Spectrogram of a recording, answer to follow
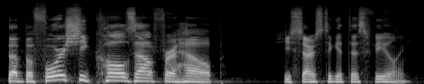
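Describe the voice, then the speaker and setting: A man with a medium-pitched voice, speaking a little slowly, hosts a podcast and gives a book report in conversation. His storytelling is casual, informal, rambling and sweary.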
